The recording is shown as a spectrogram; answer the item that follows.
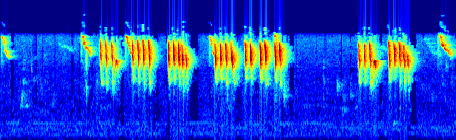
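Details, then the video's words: Bar-winged prinia singing, a tutor recording for training magpie-robins: short high trilled bursts of fast repeated chips, several phrases in close succession, then a brief gap before two more bursts. "Suara ciblek gunung"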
